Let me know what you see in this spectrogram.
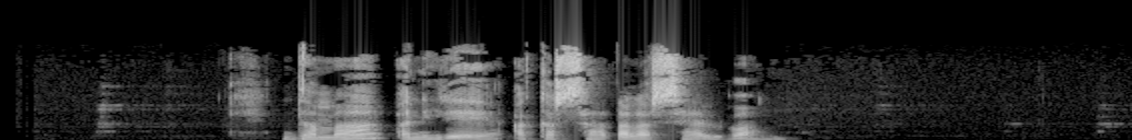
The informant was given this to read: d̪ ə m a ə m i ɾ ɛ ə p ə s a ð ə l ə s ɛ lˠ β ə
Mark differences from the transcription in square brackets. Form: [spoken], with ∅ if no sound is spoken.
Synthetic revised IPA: d̪ ə m a ə [n] i ɾ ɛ ə [k] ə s a ð ə l ə s ɛ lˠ β ə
